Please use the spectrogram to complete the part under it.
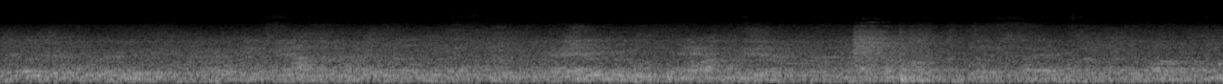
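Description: Footsteps tap on cobblestones nearby.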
